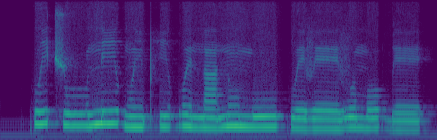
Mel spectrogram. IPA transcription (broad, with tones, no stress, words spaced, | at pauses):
kʷi˨˦t͡ʃuː˨ ni˦ɡʷĩ˨pʰi˨ɡʷɪ˦˨ na˨nũ˦ muː˦ kʷe˨veː˨ vʊ˦mo˨˦ ɡ͡be˨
